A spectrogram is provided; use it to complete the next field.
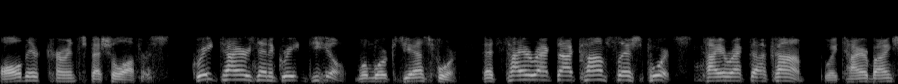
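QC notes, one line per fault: Throughout: G.729 codec. The speech is squeezed into a narrow telephone band, roughly 250 Hz to 3.5 kHz, with nothing above 4 kHz surviving, so it sounds thin and boxed in. At 8 kbit/s, which fits G.729A, each 10 ms frame is rebuilt from a vocal tract filter, a pitch predictor and a handful of pulses. That leaves the voice intelligible, but there is a plain roughness and a synthetic edge on every phrase.
3.18 to 3.35 s, and 7.57 to 7.66 s: VoIP packet loss concealed by the speech codec. The first gap comes right after "tires and a great". About 60 ms of audio went missing there, which points to three lost packets, and the decoder filled it by extending its last pitch and filter state with falling gain. The sound smears and fades. Because each frame builds on the previous one, the voice stays weak and distorted past 3.3 s. The second drop is shorter, about 20 ms, or one packet's worth. 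It gives a brief smear and a short weak recovery to 7.66 s.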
